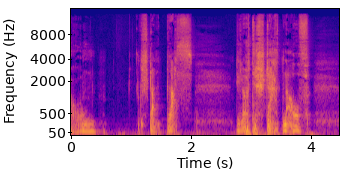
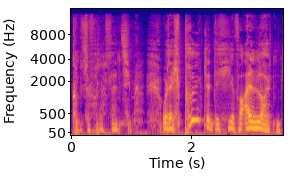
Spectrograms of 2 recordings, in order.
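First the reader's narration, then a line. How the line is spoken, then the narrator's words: Hoarse stammering. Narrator (German): stammelte heiser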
